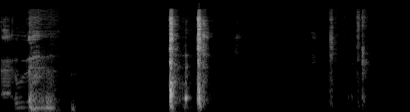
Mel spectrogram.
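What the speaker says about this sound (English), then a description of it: "so now I'm coughing up all this stuff." A man who recently quit cigarettes and cigars coughs in short, harsh bursts, a rough hack followed by a pair of quick coughs and faint throat sounds in a quiet room.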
